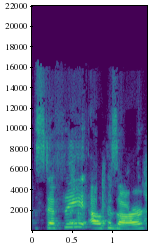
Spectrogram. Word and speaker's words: Stephannie Alcazar: We have Stephannie Alcazar.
